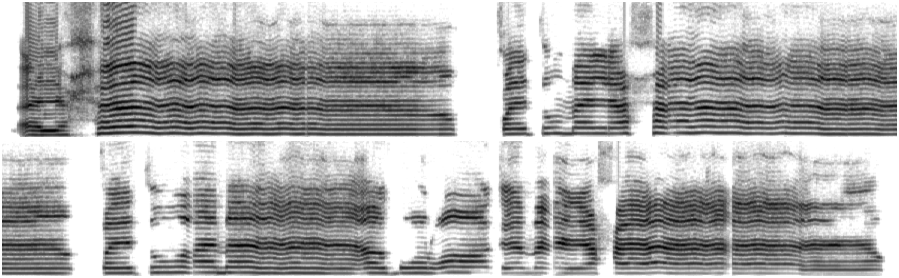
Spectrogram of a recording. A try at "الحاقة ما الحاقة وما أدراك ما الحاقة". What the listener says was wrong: قاف کو دبا کر پھر سنیے. الحاقة ما الحاقة وما أدراك ما الحاقة. جو درمیان والا آپ نے پڑھا نا وہ قاف آپ کا صحیح نہیں پڑھا گیا.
